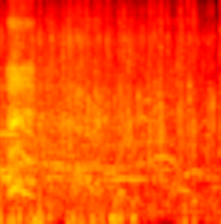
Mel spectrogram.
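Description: A lull with faint, distant voices of an outdoor gathering, and a soft voice briefly at the start.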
